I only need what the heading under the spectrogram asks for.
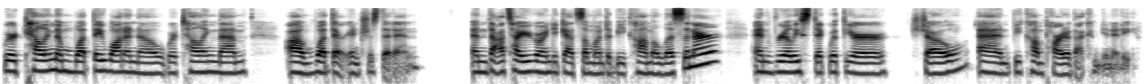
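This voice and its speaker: A woman presenting a live webinar on podcasting, speaking in a conversational, energetic way with frequent fillers. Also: fairly low pitch, normal speed, smooth, dry recording, clean studio sound.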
